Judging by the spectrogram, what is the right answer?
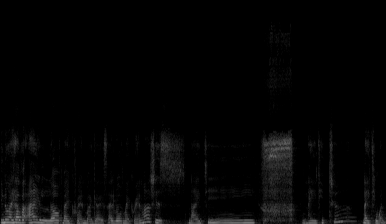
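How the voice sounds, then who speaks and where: There is noticeable background noise as a woman with a French accent speaks. Her pitch is fairly high and her pace fairly slow. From France. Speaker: intuitive life coach. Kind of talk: live stream talk.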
